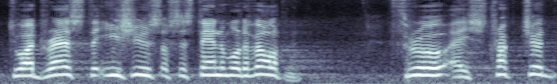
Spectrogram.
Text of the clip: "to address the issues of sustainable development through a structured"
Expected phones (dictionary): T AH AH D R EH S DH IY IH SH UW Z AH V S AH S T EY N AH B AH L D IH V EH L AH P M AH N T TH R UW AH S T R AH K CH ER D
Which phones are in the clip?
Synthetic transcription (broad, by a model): T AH AH D R EH S DH IY IH SH UW Z AH V S AH S T EY N AH B AH L D IH V EH L AH P M AH N T TH R UW AH S T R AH K CH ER D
